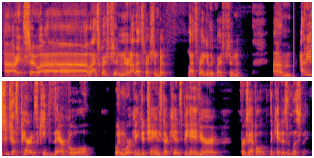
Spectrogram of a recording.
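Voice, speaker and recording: A man's voice: mid-range voice, lively intonation, moderate pace, fairly bright tone. Chatty male podcast host. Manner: loose and chatty, full of "like" and restarts. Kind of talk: casual podcast chat.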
